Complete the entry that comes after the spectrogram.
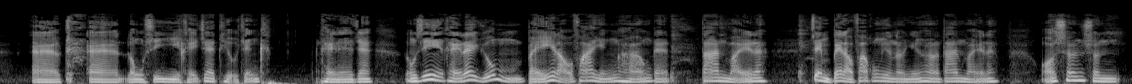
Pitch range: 115-145 Hz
